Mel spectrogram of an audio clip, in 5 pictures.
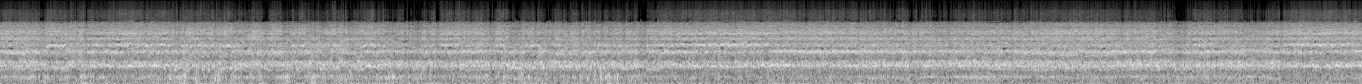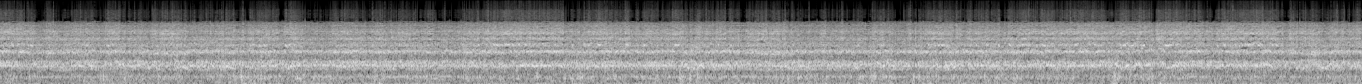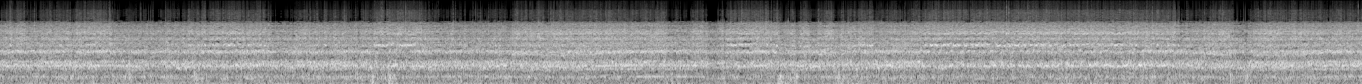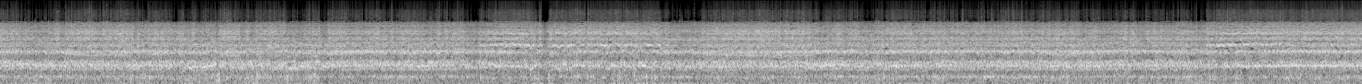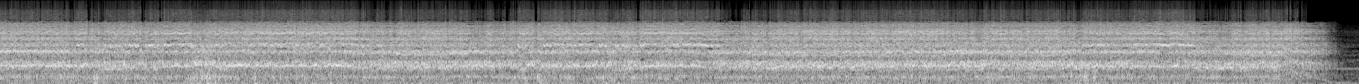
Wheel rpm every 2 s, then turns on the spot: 220, 220, 230, 220, 230, 220, 230, 230, 230, 230, 230, 230, 230, 230, 230, 220, 220, 230, 220, 220, 220, 210, 220, 210, 220, 230, 230, 230, 220, 220, 210, 210, 220, 170.
none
